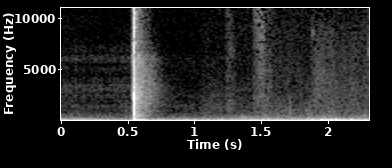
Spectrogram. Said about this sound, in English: Um, can you do a quick clap? Yas. In one one second, I'll tell you when. Now.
